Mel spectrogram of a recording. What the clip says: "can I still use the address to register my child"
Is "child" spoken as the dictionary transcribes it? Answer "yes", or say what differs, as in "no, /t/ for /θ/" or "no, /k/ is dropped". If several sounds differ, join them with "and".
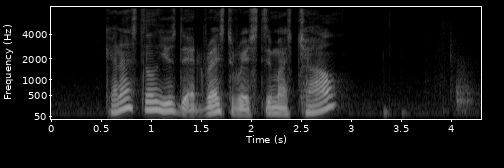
no, /d/ is dropped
